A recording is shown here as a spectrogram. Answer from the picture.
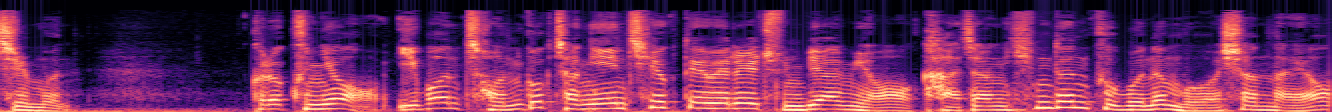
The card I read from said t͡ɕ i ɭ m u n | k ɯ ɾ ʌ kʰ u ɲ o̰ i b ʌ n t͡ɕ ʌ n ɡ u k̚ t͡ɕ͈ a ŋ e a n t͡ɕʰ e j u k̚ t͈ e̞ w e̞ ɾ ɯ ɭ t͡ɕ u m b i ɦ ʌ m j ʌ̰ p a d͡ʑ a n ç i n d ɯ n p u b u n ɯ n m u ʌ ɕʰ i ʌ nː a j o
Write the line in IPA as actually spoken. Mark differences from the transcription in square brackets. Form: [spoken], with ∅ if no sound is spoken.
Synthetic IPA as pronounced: t͡ɕ i ɭ m u n | k ɯ ɾ ʌ kʰ u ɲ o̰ i b ʌ n t͡ɕ ʌ n ɡ u k̚ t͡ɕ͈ a ŋ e [i] n t͡ɕʰ e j u k̚ t͈ e̞ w e̞ ɾ ɯ ɭ t͡ɕ u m b i ɦ [a] m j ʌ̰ [k] a d͡ʑ a [ŋ] ç i [m] d ɯ n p u b u n ɯ n m u ʌ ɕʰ i ʌ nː a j o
